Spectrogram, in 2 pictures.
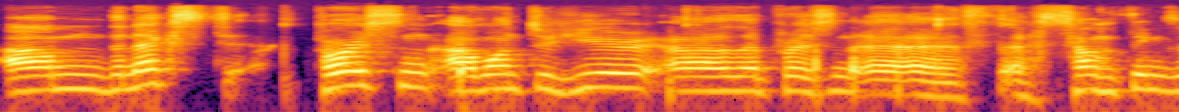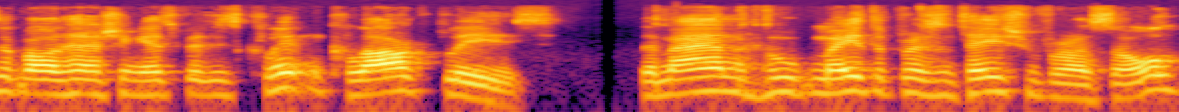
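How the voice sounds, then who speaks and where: With a German accent, a man talks at a moderate pace, his pitch high and its variation ordinary. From Austria. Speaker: talk show host. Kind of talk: live panel show hosting.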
